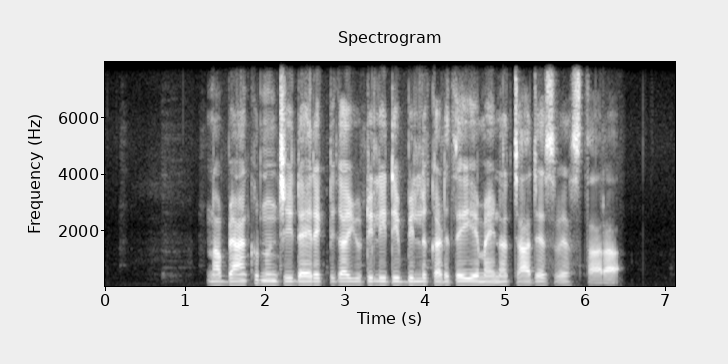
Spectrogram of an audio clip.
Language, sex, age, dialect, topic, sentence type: Telugu, male, 18-24, Utterandhra, banking, question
